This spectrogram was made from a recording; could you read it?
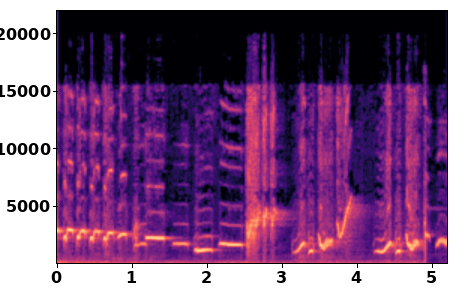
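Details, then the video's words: White-rumped shama in morning-to-evening daily song, opening with a quick repeated whistled note series, then steady level whistles, a harsh burst and looping upward-curving whistled phrases. "Suara Harian Paling Stabil untuk Murai Batu"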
